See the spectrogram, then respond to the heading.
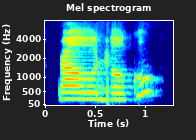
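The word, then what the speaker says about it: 朗読: Ini tidak tahu ini ada yang bisa bahasa Jepang, dibacanya apa? Raudoku? Rudoku, Ya.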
